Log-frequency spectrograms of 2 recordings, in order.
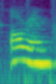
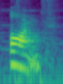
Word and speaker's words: aren't: wrong with my pronunciation aren't hungry it's wrong it should be they aren't they aren't there's only one syllable in it they aren't hungry they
